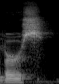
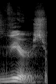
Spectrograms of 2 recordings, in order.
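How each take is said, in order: First: The vowel sounds like the one in 'purse'. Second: The vowel sounds like the one in 'fears'. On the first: This is how the name should technically be pronounced. The speaker calls it right. "it should be technically Verse" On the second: This is how the film pronounces the name. The speaker calls it wrong. "That's how they were pronouncing it"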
